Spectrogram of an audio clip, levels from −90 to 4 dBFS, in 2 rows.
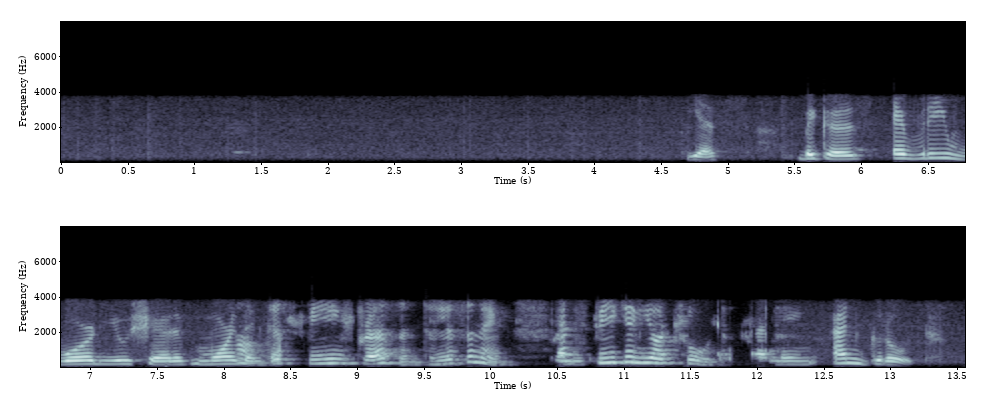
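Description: Faint delayed copies of the talker surface at 1.29–1.42, 3.79–3.93, 4.64–4.69, 5.45–5.5, 8.44–8.96, 11.1–11.16 and 11.78–12.32 s. This is an echo leak, likely from a far-end loudspeaker whose echo canceller let residue through. Unlike room reverberation, which smears into a tail, each copy trails the original by the same 324 ms and sounds like a separate ghost. The early ones sit about 30 to 35 dB down, and the later ones rise to about 20 to 25 dB below the speech.

At 7.57 s the sound briefly holds on a buzzy, repeated tone. This is packet loss with pitch repetition: 20 ms of audio went missing, which fits two lost 10 ms packets, and the receiver bridged the gap by looping the last pitch period. A second, slightly longer hold of 30 ms comes at 11.46 s. A click or dropout would cut the sound, whereas here the gap is filled by a sustained, faintly mechanical note.

From 8.46 to 12.14 s the talker repeatedly dips, thins and cuts out in pieces for about 3 s in total, with the deepest drops near 40 dB. 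This is speech suppressed in double talk, likely where the echo canceller, unable to separate the near talker from the loudspeaker echo while both sides spoke, turned everything down. It differs from packet loss because it spans seconds and tracks the overlap, and the echo bursts at 8.44 and 11.78 s overlap it.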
